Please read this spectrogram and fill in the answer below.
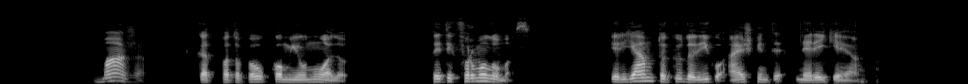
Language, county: Lithuanian, Vilnius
